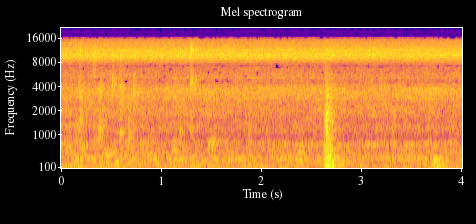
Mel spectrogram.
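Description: Faint steady rush of a bathroom tap running into the sink while the face is splashed with water, with one short knock about two-thirds of the way through.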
